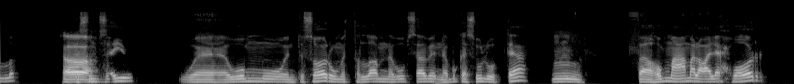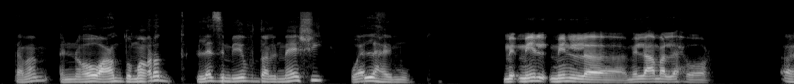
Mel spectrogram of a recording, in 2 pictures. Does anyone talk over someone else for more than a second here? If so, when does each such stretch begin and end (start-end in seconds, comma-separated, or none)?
none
